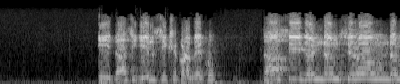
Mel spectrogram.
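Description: A man speaks loudly and forcefully, close by.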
